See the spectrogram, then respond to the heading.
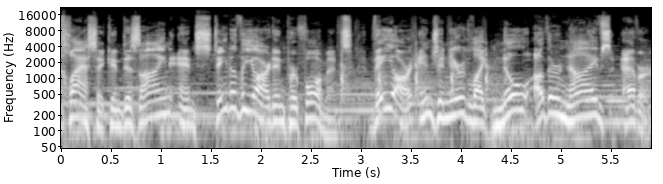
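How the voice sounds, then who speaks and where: Music plays behind a man who speaks at a moderate pace in a high pitch with very wide pitch swings. His loudness stays very even, with hardly any pauses. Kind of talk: TV commercial read.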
